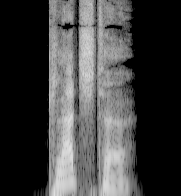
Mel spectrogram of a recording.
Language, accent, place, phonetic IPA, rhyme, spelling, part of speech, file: German, Germany, Berlin, [ˈklat͡ʃtə], -at͡ʃtə, klatschte, verb, De-klatschte.ogg
- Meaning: inflection of klatschen: 1. first/third-person singular preterite 2. first/third-person singular subjunctive II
